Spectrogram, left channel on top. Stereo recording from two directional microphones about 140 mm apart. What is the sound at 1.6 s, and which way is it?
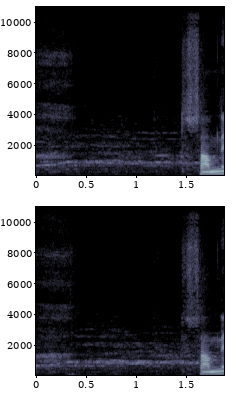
Speech, 20° left (ahead or behind).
